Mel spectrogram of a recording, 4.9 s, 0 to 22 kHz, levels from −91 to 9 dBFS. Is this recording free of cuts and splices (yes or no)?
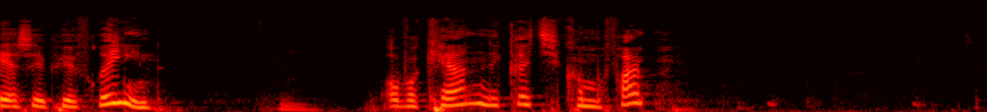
no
